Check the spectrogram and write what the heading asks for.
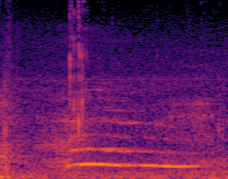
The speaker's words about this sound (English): I'm, yeah, my daughter's t- tired. You can hear it in the background.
